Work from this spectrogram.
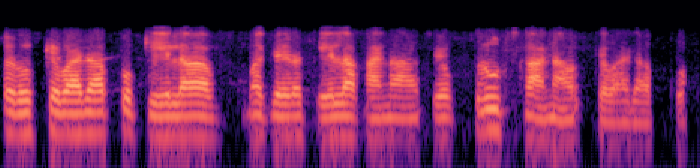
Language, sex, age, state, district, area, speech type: Hindi, male, 45-60, Madhya Pradesh, Hoshangabad, rural, conversation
